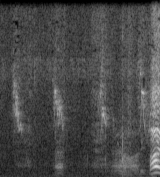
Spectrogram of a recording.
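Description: A small bird chirping: short, high, falling calls about every half second. Near the end a louder, voice-like call rises.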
